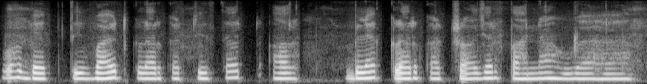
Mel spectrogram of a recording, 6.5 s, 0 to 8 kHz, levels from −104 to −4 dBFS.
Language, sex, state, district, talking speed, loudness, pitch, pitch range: Hindi, female, Jharkhand, Palamu, 130 wpm, -17 LUFS, 200 Hz, 190-205 Hz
